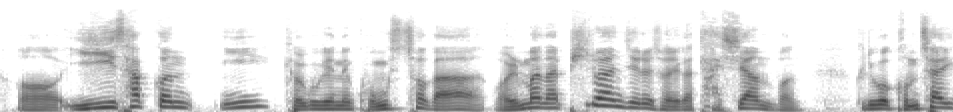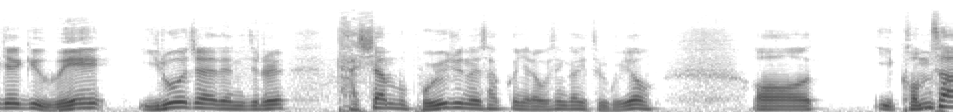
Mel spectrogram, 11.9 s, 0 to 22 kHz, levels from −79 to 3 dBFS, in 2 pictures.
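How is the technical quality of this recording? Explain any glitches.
The recording shows no technical glitches: the signal stays continuous and stable throughout, with nothing interrupting or disturbing it.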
